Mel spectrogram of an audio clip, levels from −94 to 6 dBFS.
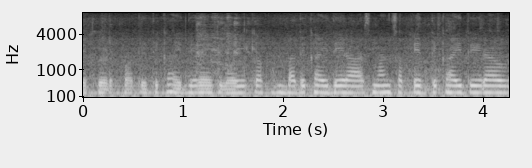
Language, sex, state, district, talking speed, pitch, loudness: Hindi, female, Uttar Pradesh, Etah, 280 wpm, 185 Hz, -14 LUFS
